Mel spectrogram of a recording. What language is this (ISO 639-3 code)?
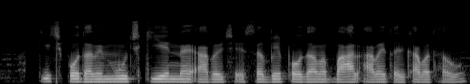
mai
